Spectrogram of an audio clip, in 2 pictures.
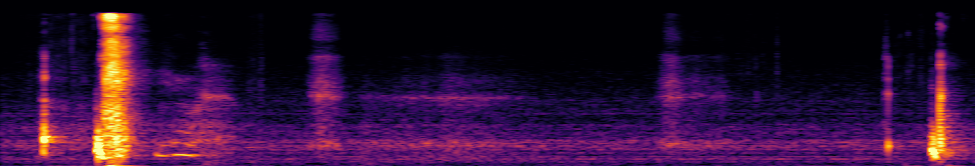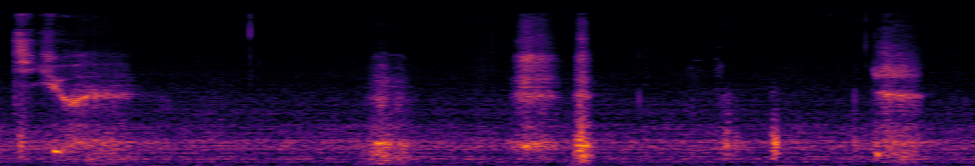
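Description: A loud sneeze, then a second sharp one, with several smaller stifled sneezes and sniffs in a quiet room; repeated sneezing.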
